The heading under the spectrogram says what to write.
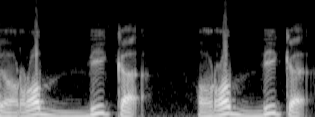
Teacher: وجہ ربک، ربک، ربک، یہ دونوں درست. را زبر اور قاف نہیں ہے بلکہ کاف ہے، کاف کو باریک پڑھیں گے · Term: کاف باریک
